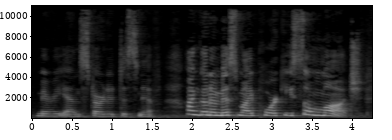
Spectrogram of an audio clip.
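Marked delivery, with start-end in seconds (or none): 1.9-4.2 sobbing. Acted. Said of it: "She started to sob in earnest".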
